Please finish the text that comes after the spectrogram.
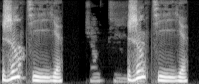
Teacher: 3 syllables. So we will hear that final E of the spelling after a double consonant, or after more than one. Whether it's the same one twice or a cluster of different consonants.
